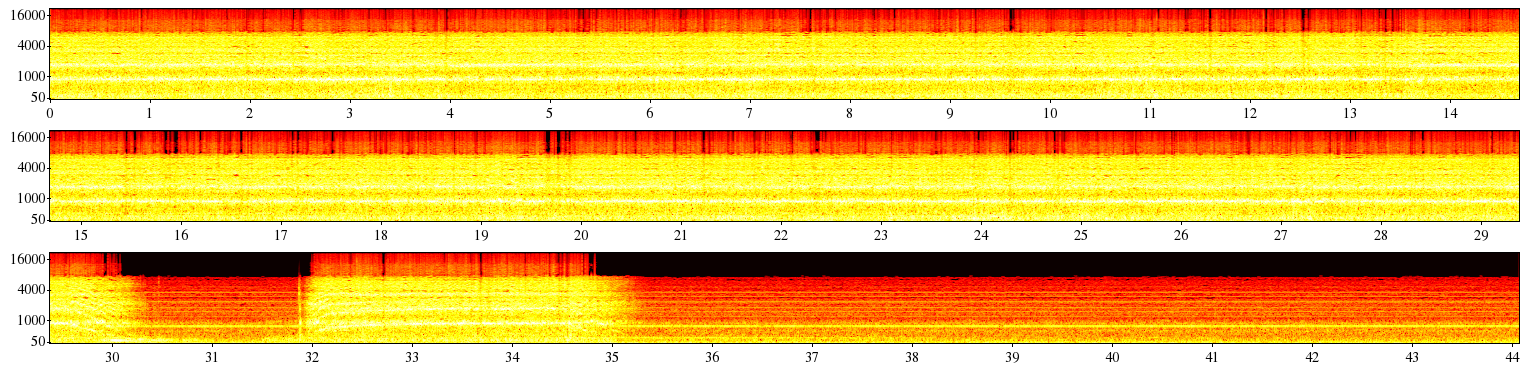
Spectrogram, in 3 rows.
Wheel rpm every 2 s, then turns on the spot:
230, 230, 230, 230, 230, 230, 230, 230, 230, 230, 230, 230, 230, 230, 200, 10, 190, 100, 0, 0, 0, 0.
none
